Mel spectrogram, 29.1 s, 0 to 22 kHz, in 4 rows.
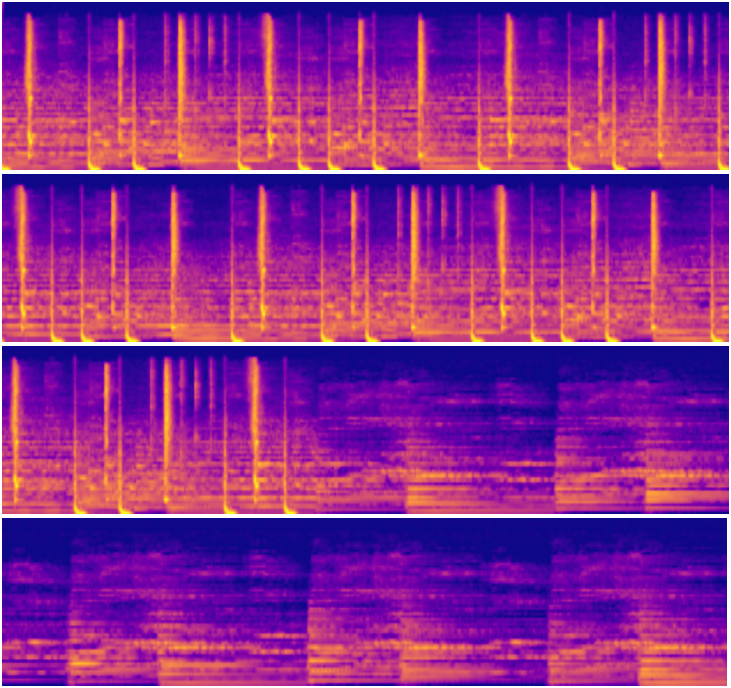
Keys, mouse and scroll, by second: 0.1 alt+scroll up 1, 1.3-4.2 drag, 4.0-4.3 scroll up 2, 4.6 Return, 5.4 scroll down 2, 6.8 alt+scroll up 1, 9.3 t, 9.9 click, 11.7 shift+4, 16.1 click, 16.6 alt+scroll up 1, 17.2 alt+scroll up 1, 18.0 click, 21.0 ctrl+t, 21.8-23.2 alt+shift+drag, 24.6 Return, 25.9 click, 28.6-29.0 scroll up 1.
